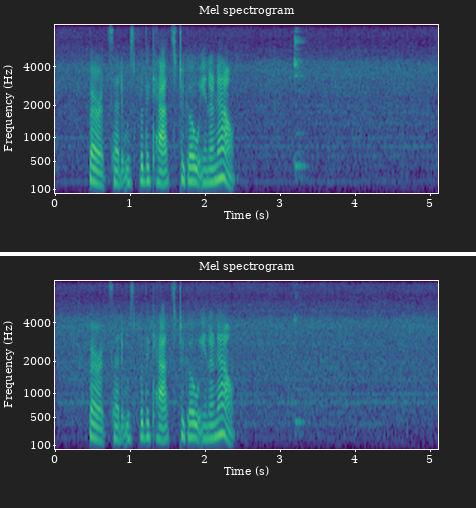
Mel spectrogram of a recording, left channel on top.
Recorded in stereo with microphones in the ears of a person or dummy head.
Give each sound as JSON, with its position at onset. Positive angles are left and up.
{"t": 0.5, "sound": "a woman speaking", "side_deg": 15}
{"t": 3.2, "sound": "a cowbell", "side_deg": 65}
